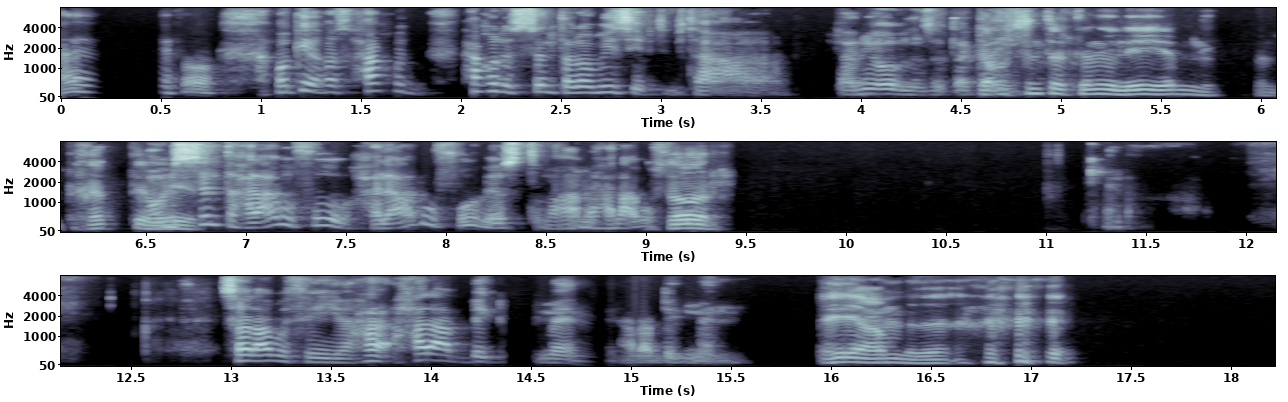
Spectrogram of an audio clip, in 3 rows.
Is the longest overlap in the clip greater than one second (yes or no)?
no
